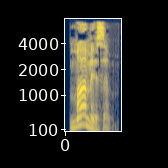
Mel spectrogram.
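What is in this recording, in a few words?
"momism", British English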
